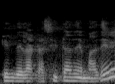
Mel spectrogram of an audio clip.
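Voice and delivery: usual speaking voice

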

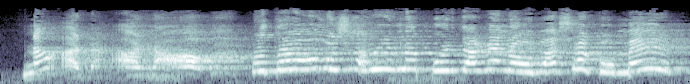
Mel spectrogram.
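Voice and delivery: very high piggy question; high piglets asking who's there; squeaky piglets. A narrator's reading. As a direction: squeak it like tiny pigs. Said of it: "qué le dijeron".

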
